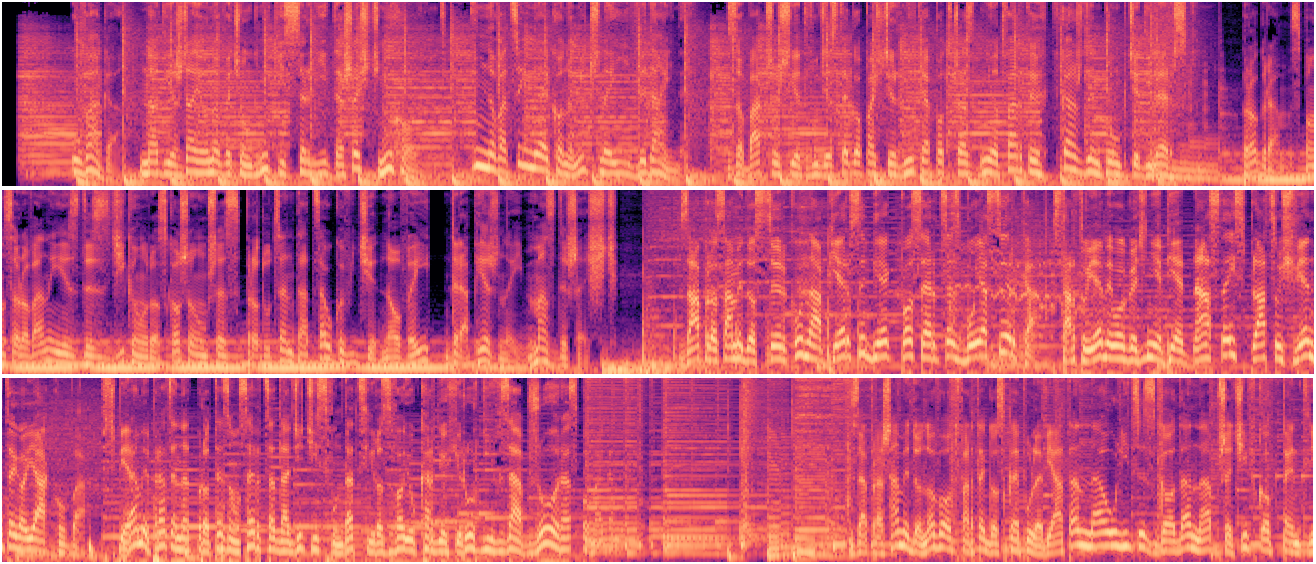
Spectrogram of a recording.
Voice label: POLISH Commercial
